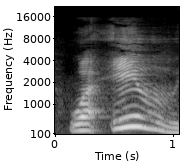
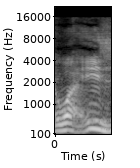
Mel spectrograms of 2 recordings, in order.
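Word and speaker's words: وإذ: Wa id gitu ya, nggak boleh pakai wa iz lagi ya.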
